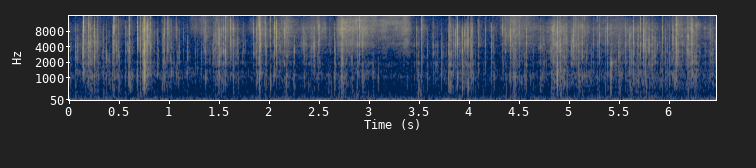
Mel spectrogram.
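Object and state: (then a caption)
Soft plastic bag being crinkled. An empty, thin, clear polyethylene bag is handled and folded between fingertips, giving soft, continuous crinkling made of many short, bright crackles. The crackles stop quickly with almost no ring, over a faint steady low hum.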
